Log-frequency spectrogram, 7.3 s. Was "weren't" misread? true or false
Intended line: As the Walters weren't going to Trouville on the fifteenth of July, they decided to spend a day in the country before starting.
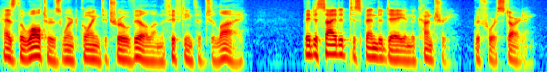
false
